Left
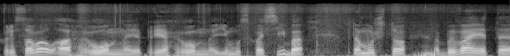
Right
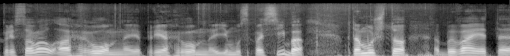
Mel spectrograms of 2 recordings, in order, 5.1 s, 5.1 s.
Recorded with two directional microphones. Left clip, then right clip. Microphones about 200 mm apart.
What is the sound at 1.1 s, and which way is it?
Speech, 20° right (ahead or behind).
